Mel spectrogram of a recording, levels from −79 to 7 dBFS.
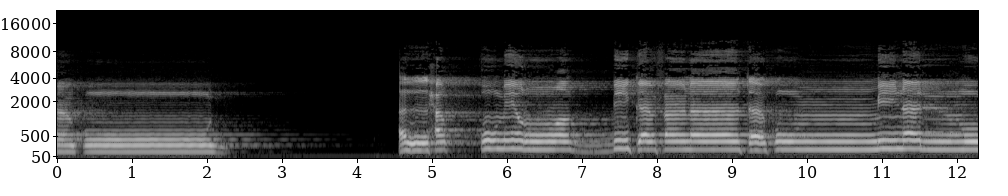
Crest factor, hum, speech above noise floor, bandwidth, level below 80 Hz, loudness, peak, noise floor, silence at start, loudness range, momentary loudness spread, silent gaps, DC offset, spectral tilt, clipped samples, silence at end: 16 dB; none; 48 dB; 10 kHz; -62 dBFS; -20 LUFS; -4 dBFS; -67 dBFS; 0 s; 8 LU; 9 LU; none; under 0.1%; -5.5 dB/octave; under 0.1%; 0 s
